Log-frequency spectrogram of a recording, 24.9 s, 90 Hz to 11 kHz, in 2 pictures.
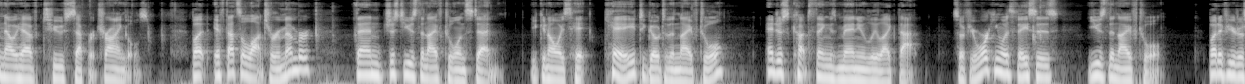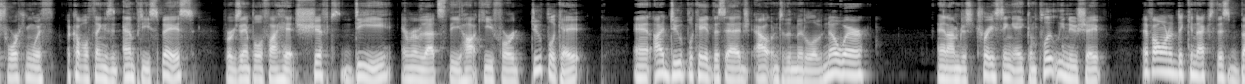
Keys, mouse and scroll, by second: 0.0 click, 0.4 click, 0.9 click, 1.3 click, 1.6 ctrl+z, 2.2 ctrl+z, 2.7 ctrl+z, 3.1 ctrl+z, 3.6 ctrl+z, 4.1 ctrl+z, 6.8 k, 12.1 click, 12.6 shift+middle click, 13.8 shift+click, 14.1 shift+middle click, 16.5 shift+d, 21.2 middle click, 22.8 shift+middle click.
